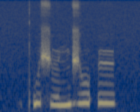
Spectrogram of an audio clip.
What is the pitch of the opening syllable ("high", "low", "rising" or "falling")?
high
